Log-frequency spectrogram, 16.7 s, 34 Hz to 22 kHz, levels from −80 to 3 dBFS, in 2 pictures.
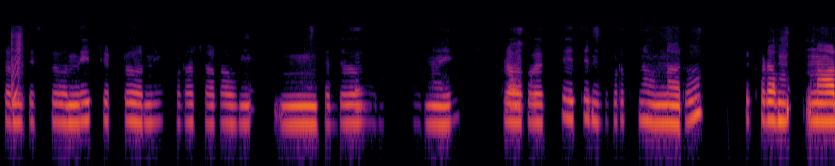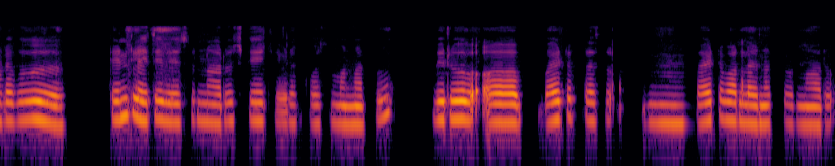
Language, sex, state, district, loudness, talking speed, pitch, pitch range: Telugu, female, Andhra Pradesh, Chittoor, -29 LUFS, 110 wpm, 190 Hz, 185-205 Hz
